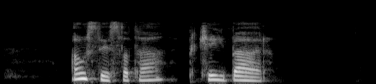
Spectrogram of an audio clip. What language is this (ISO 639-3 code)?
ckb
